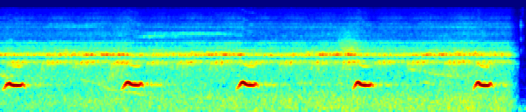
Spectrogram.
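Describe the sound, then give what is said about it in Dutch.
A newly described scops owl species, Otus bicegila, repeats a short, clear whistled hoot five times at a steady pace of about one per second, set against a constant high-pitched drone of night insects. “En die noemt Otus bicegila.”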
